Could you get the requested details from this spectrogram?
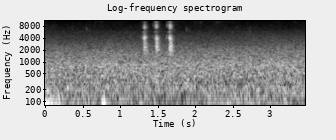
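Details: Eurasian magpie in a territorial standoff with crows on an apartment rooftop in early November 2024, giving a short harsh chatter of three rasping notes against steady background noise.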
